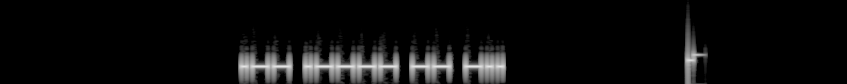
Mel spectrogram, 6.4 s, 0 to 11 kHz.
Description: Morse code, heard as a keyed tone, about 29 wpm, 700 Hz. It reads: W1MD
